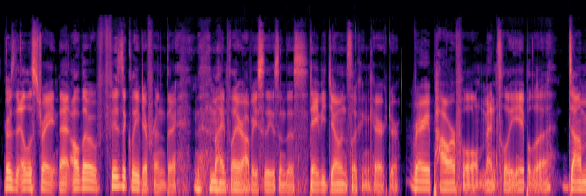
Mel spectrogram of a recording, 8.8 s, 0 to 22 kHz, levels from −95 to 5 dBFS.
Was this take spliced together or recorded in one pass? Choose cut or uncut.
cut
